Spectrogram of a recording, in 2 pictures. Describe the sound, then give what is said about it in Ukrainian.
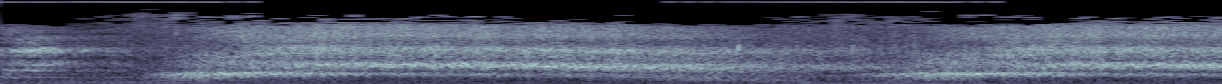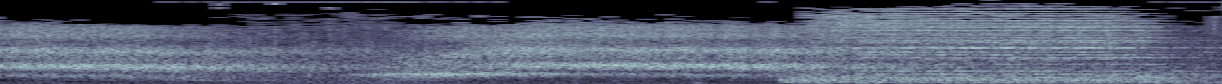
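A massed crowd at a Victory Day celebration shouts 'Hurrah' in three long, drawn-out, loud chants, each swelling and fading over a few seconds, with brief gaps between them. “Апогеєм святкування був заклик «Ура» і спів гімну Росії під музику колишнього гімну Радянського Союзу.”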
